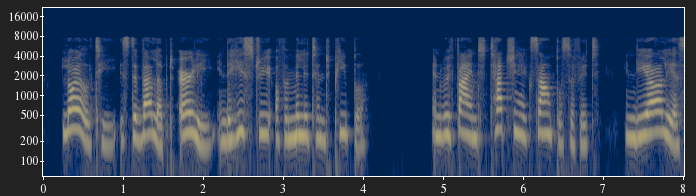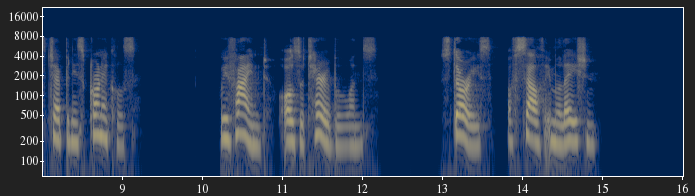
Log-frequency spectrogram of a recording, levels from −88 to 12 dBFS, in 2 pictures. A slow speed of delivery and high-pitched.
Yes: slow, 120 wpm; high, 225 Hz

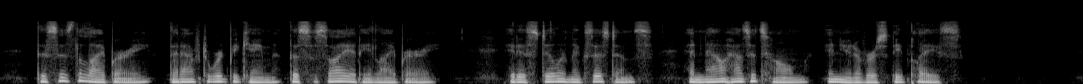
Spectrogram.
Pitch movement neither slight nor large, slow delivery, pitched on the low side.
Yes: average, 3.2 semitones; slow, 125 wpm; low, 115 Hz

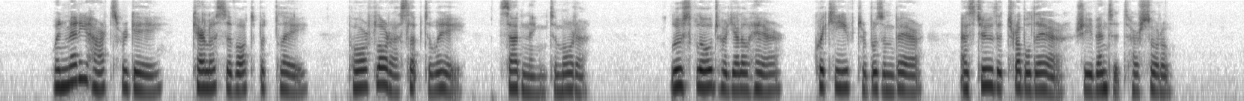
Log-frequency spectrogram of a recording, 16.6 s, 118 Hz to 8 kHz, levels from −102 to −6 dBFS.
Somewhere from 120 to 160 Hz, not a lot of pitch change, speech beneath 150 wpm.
No: high, 195 Hz; narrow, 2.2 semitones; slow, 135 wpm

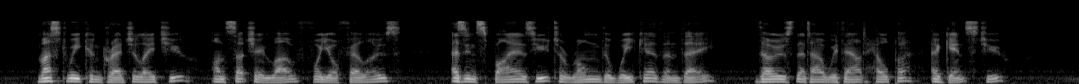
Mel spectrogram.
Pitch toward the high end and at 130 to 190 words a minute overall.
No: low, 120 Hz; average, 150 wpm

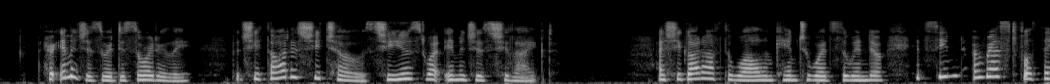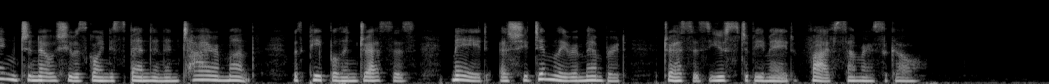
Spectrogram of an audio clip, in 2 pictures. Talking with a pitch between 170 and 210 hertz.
Yes: high, 190 Hz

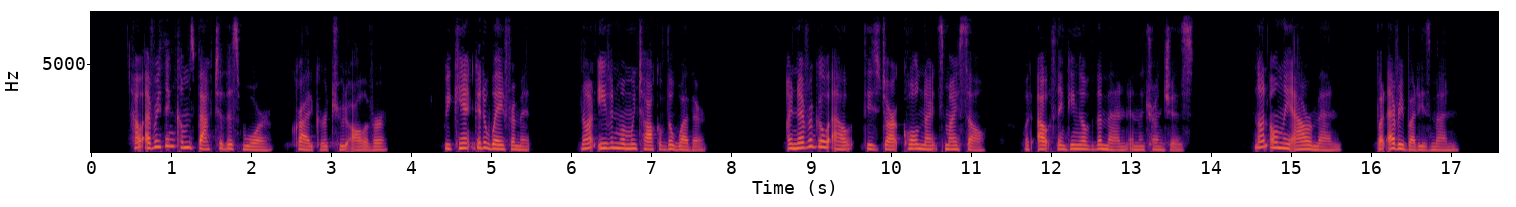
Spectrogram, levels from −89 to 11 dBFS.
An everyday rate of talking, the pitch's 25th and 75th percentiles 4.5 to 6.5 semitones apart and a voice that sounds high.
Yes: average, 165 wpm; average, 5.2 semitones; high, 215 Hz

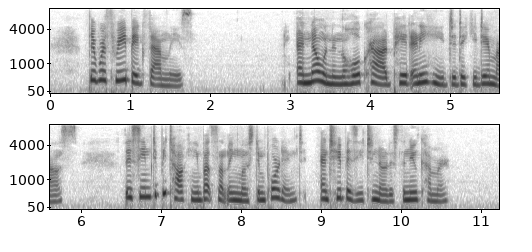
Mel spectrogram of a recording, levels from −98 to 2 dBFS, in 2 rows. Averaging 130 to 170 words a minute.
No: average, 185 wpm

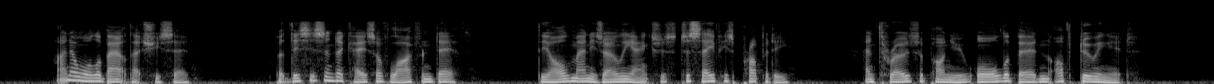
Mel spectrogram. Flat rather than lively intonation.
No: average, 3.9 semitones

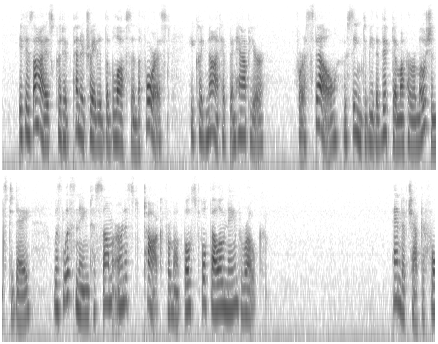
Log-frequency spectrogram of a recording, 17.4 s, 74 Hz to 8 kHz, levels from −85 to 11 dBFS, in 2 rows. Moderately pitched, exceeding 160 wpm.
No: medium, 180 Hz; average, 145 wpm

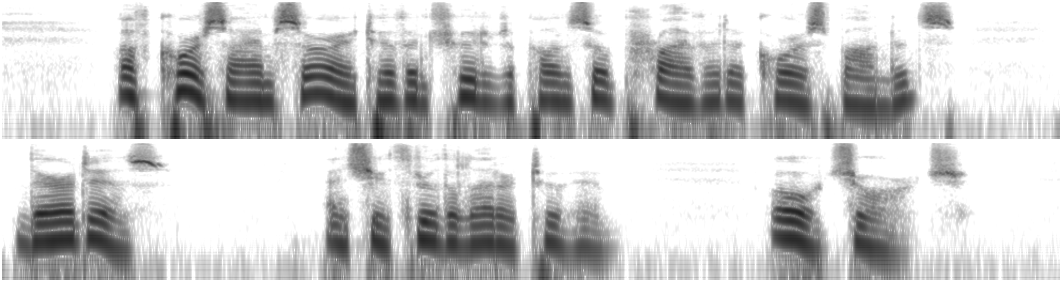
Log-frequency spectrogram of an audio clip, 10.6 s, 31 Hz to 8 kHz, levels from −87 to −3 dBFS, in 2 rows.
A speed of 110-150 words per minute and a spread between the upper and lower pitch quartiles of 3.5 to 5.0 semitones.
No: average, 140 wpm; average, 3.0 semitones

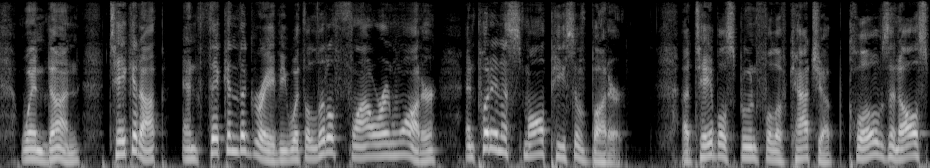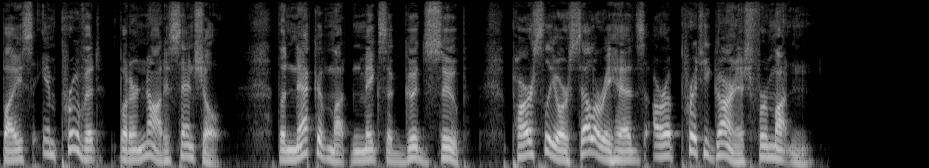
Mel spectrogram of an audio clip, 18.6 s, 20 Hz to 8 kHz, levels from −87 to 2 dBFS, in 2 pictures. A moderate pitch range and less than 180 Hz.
No: wide, 6.5 semitones; medium, 140 Hz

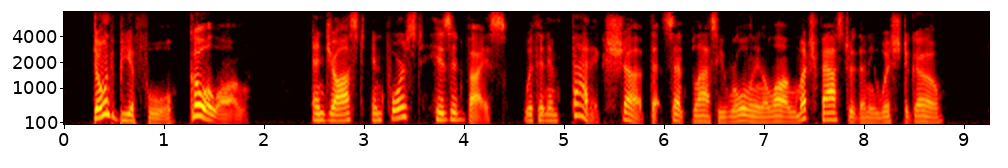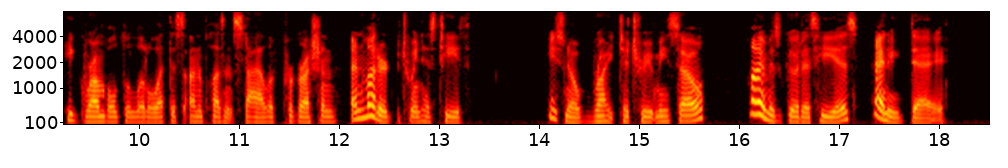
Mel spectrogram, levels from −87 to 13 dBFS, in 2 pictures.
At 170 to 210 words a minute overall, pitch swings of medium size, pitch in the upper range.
No: average, 185 wpm; average, 5.0 semitones; medium, 140 Hz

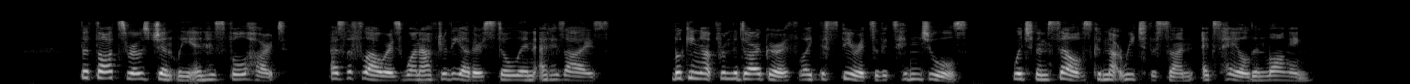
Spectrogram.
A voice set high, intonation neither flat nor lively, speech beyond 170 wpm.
Yes: high, 225 Hz; average, 5.0 semitones; average, 185 wpm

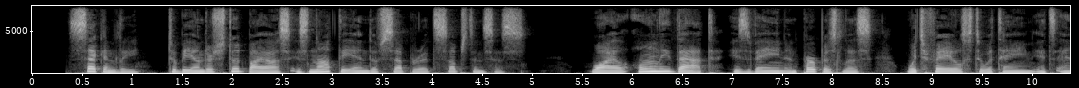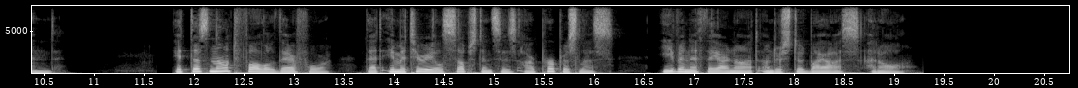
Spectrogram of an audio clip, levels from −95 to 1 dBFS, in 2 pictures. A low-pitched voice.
Yes: low, 130 Hz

